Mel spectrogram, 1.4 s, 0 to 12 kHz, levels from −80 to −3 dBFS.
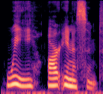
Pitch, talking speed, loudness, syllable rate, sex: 210 Hz, 130 wpm, -15 LUFS, 5.5 syllables/s, female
